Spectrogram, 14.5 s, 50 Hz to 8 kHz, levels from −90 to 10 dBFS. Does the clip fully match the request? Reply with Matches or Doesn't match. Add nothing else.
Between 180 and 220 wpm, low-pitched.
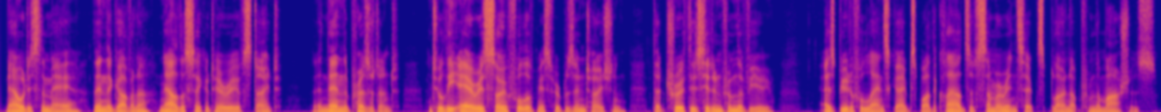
Matches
